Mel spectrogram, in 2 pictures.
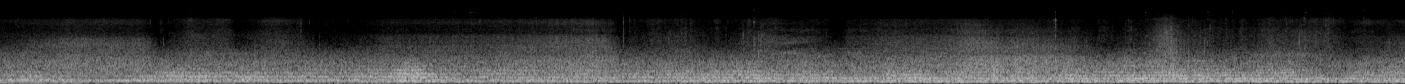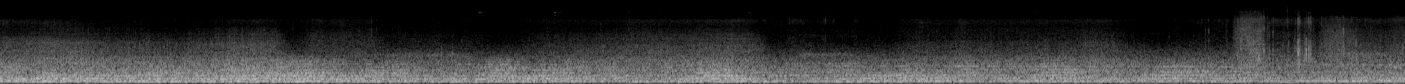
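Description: Long, sustained breaths blown close into a honeysuckle-bark tinder bundle holding a char cloth ember, coaxing the ember into flame, with short pauses between breaths. A steady low hum runs underneath.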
